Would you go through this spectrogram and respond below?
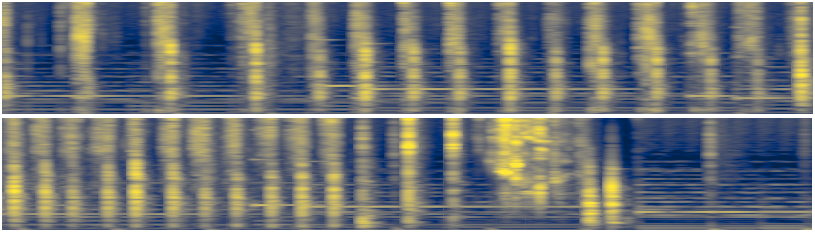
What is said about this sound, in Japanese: よし、まずは腹ごしらえや。たこ焼きとお好み焼き作るわ。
